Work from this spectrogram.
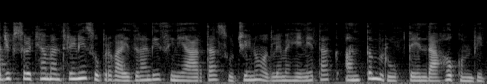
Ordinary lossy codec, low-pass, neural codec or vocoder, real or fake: none; 7.2 kHz; vocoder, 22.05 kHz, 80 mel bands, WaveNeXt; fake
